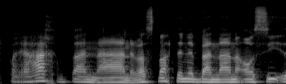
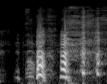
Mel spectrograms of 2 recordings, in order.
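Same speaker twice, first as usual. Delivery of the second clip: high burst of laughter; 11 dB louder than usual. Real, not acted. Laughing at own example.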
